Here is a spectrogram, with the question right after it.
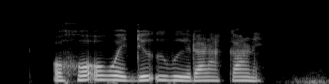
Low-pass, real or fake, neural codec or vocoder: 7.2 kHz; real; none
